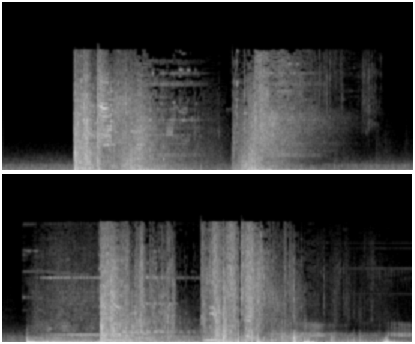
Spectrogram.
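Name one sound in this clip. Loud rifle shots fire in quick bursts, each ringing out briefly.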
